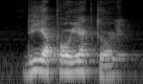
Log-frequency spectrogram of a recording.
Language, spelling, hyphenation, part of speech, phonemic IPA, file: Dutch, diaprojector, dia‧pro‧jec‧tor, noun, /ˈdi.aː.proːˌjɛk.tɔr/, Nl-diaprojector.ogg
- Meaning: a slide projector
